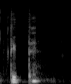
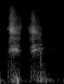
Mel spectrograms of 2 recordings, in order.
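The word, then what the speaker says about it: Tite: Ο Τίτε, γιατί δεν το λένε Τσίτσι, που είναι σωστή προφορά το όνοματό του.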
